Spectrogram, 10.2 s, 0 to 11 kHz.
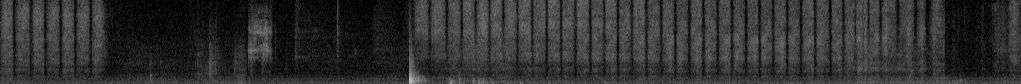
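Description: A Scotch-Brite pad scrubs old gasket material off the aluminum surface of a Volvo 66 (DAF 66) engine, giving rapid, steady rubbing strokes up close with a sharp knock partway through and brief pauses.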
